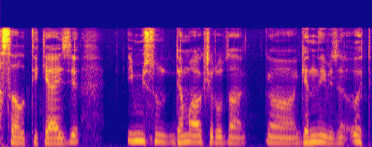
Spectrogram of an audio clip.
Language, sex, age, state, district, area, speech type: Kashmiri, male, 45-60, Jammu and Kashmir, Budgam, rural, spontaneous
